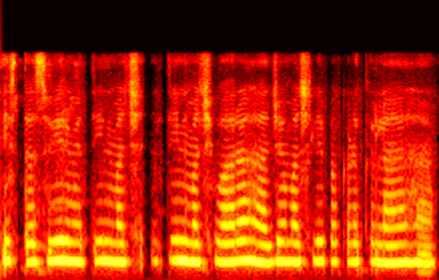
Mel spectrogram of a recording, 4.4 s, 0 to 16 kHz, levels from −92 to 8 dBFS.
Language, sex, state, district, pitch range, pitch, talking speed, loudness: Hindi, female, Jharkhand, Garhwa, 240-255 Hz, 245 Hz, 180 wpm, -13 LUFS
